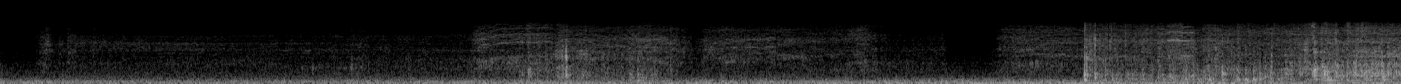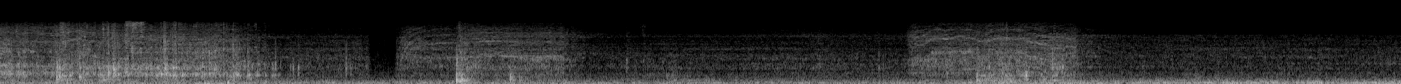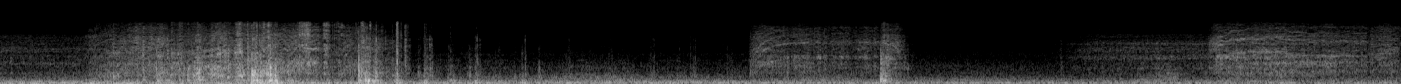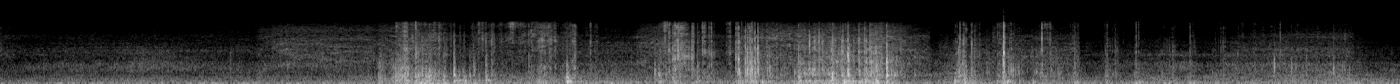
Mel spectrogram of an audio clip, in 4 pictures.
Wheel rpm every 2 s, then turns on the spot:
0, 0, 0, 0, 0, 0, 0, 0, 0, 0, 0, 0, 0, 0, 0, 0, 0, 0, 0, 0, 0, 0, 0, 0, 0, 0, 0, 0.
none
